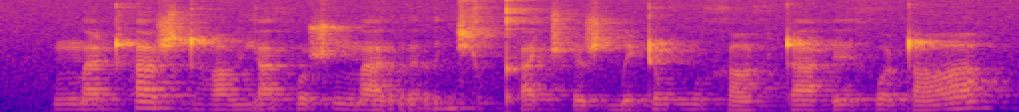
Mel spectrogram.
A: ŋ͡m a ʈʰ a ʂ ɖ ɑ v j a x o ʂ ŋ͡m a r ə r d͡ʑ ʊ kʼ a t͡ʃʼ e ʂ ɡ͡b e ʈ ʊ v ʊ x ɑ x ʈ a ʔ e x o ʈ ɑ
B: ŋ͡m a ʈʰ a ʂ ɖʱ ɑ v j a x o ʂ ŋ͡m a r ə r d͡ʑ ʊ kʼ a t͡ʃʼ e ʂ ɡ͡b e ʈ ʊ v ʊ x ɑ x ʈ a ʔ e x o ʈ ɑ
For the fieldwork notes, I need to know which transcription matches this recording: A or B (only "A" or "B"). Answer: B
